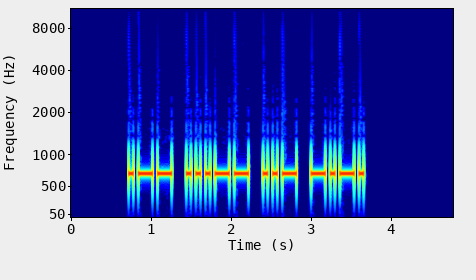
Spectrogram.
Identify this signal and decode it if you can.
Morse code, heard as a keyed tone, about 20 wpm, 700 Hz. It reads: W3UC
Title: Speed Racing - USA Call Signs 17wpm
